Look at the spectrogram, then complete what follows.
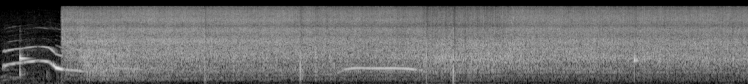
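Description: Food tipped into hot oil in a cooking pot, starting with a sudden loud sizzle about half a second in and then frying steadily.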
